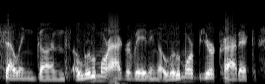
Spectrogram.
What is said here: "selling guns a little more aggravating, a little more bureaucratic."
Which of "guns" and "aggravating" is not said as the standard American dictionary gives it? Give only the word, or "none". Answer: none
